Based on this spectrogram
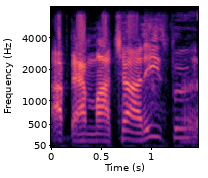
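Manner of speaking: put-on American Southern accent, preacher-like Baptist style. Told they sound Southern Baptist, the speaker repeats a phrase in a Southern Baptist accent. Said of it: "you go very Southern Baptist when you say that".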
